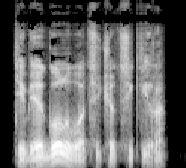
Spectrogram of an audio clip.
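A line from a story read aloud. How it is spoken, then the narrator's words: Quiet. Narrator (Russian): тихо проговорил волхв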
